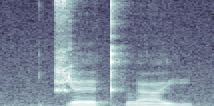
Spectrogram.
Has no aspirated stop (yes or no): no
